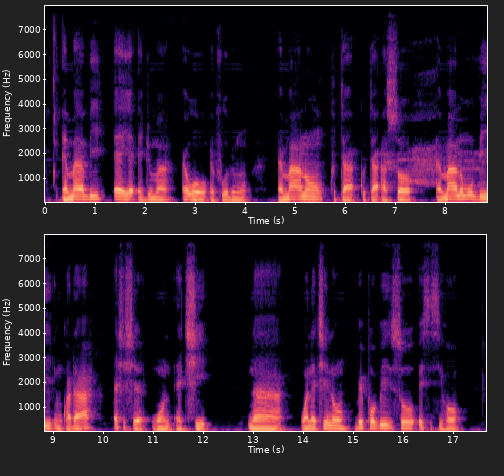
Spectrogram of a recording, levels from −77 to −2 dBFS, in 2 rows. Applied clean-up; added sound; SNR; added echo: none; none; none; none.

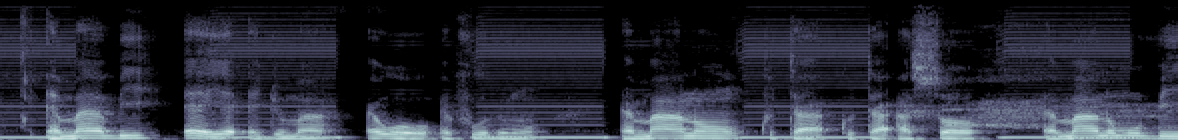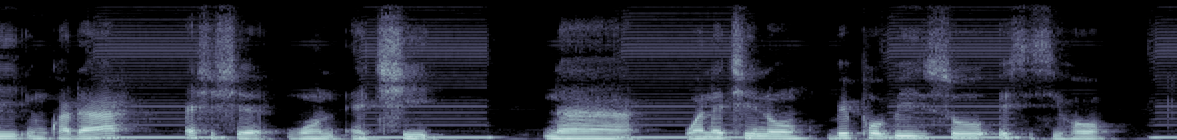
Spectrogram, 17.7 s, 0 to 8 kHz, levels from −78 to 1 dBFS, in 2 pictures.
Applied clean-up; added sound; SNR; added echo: none; Telephone; 11 dB; none.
